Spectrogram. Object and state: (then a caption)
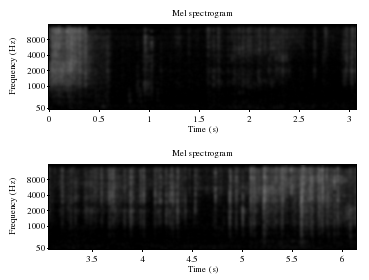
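Bar soap being carved. A blade carves and scrapes a solid light-green bar of soap held in the hand, and crumbly bits fall away. A loud, bright, crackling scrape opens the clip, then fades to faint rasping before building again into rapid, crisp, crunchy ticks and crumbles. The sound is dry, sits almost entirely in the high range, and has almost no low end.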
